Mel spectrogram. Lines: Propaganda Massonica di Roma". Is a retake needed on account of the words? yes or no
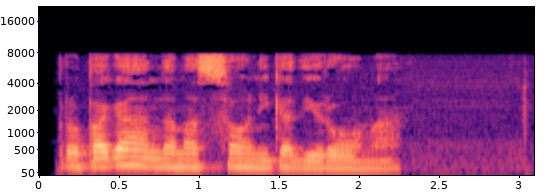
no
